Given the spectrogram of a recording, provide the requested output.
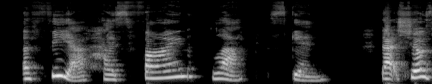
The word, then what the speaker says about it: Afiya: a story about afiya so afiya is a swahili name in swahili is a language that's spoken in a country in africa and it means health and it is pronounced can you say that afiyah nice so afiya means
